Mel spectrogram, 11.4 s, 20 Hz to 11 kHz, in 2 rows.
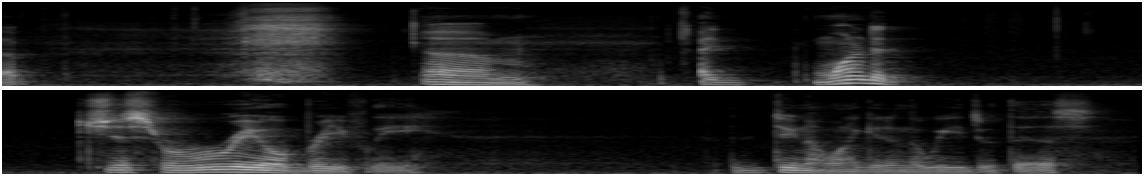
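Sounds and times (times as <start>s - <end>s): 
speech: 0.0s - 0.3s, 2.1s - 2.8s, 3.5s - 4.6s, 6.2s - 7.9s, 9.4s - 11.3s
noisy intake of breath: 0.4s - 1.8s.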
